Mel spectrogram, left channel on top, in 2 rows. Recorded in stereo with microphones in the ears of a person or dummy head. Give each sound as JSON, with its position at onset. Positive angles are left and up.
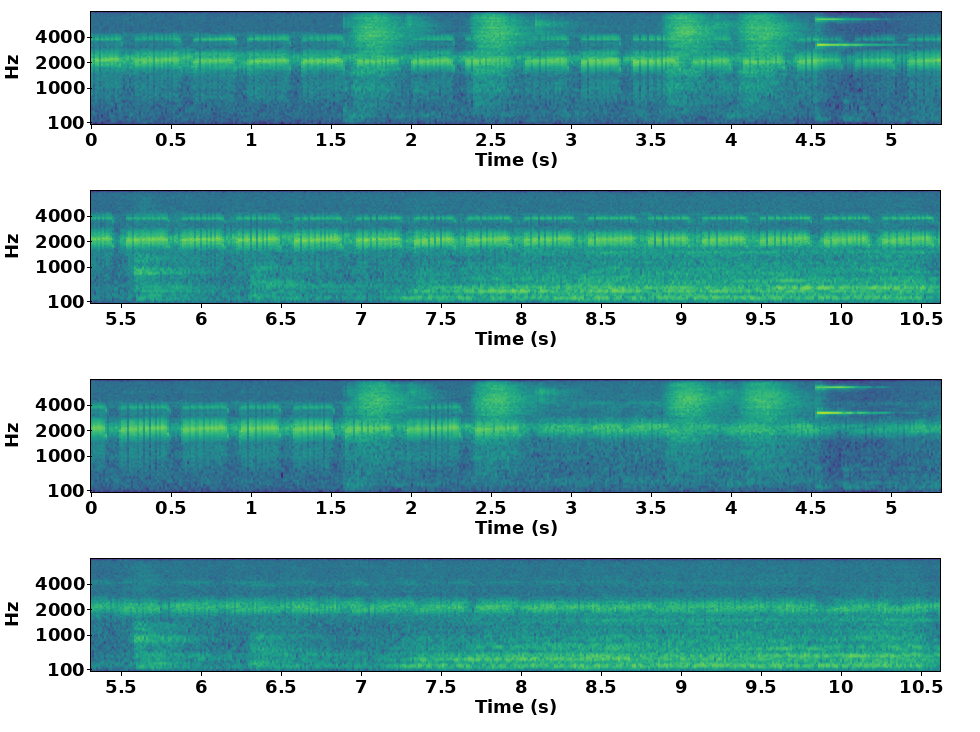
{"t": 1.6, "sound": "a hiss", "side_deg": 45, "distance_m": 3.0}
{"t": 4.5, "sound": "a sliding door", "side_deg": 5, "distance_m": 1.8}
